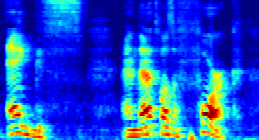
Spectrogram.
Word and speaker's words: EGCS: egcs dotg g z that's pronounced eggs and that was a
